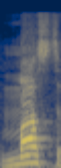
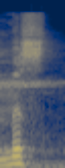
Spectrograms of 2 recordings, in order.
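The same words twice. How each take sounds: First: The word has a full, clear vowel. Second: The word has a weak, reduced vowel.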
